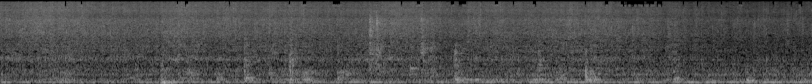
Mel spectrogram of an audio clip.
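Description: Ginger garlic paste frying in a pan for mushroom biryani, stirred with a spoon: a close, steady sizzle runs throughout, broken by brief scraping stirs, with no talking.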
